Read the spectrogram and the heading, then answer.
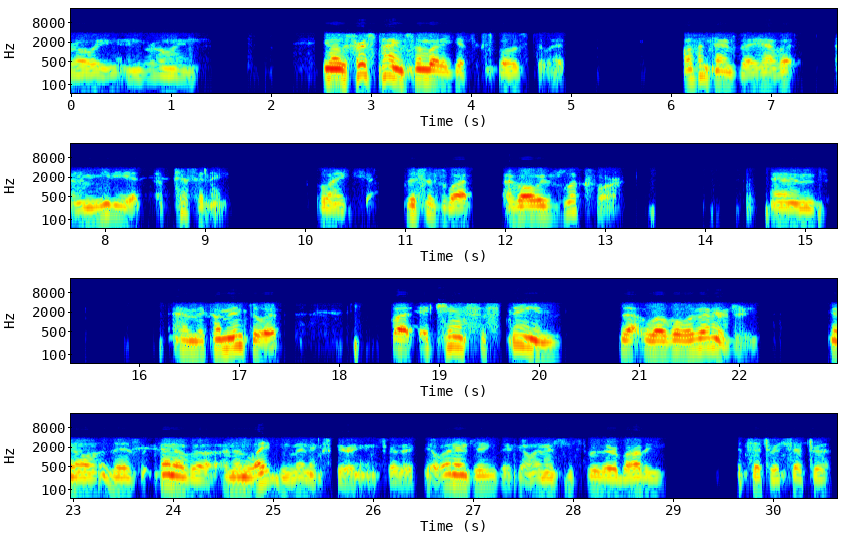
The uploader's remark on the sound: Conference Call LIVE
